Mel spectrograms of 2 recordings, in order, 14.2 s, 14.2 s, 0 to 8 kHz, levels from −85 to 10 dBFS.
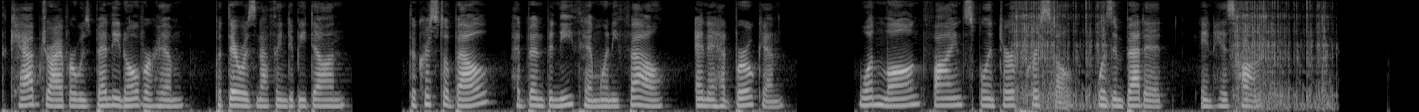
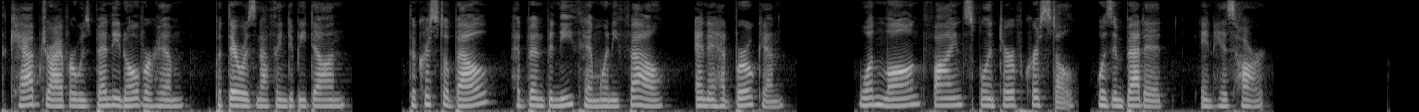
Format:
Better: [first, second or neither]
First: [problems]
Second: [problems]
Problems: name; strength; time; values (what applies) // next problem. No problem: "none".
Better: second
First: background sound (Gurgling); 9 dB below the speech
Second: none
